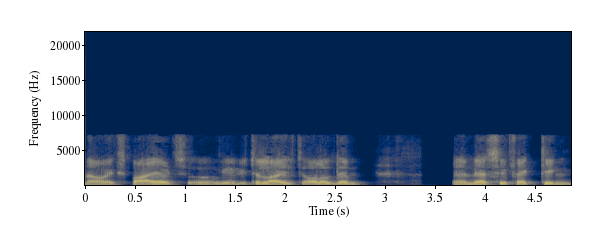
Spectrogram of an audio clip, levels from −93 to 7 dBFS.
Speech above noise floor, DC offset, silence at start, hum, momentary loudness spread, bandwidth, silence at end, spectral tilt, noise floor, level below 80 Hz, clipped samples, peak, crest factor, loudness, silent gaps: 43 dB; under 0.1%; 0 s; none; 8 LU; 7.6 kHz; 0 s; -6 dB/octave; -64 dBFS; -58 dBFS; under 0.1%; -6 dBFS; 16 dB; -22 LUFS; none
